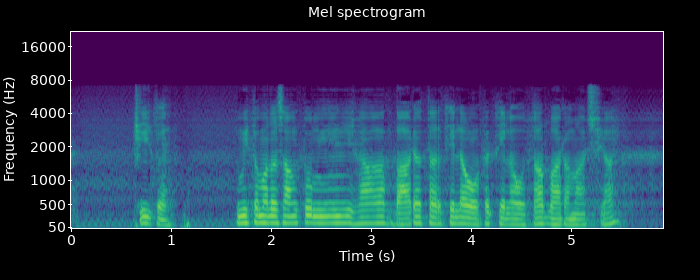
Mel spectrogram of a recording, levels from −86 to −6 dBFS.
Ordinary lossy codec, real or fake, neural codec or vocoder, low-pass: none; fake; codec, 16 kHz, 1 kbps, FunCodec, trained on Chinese and English, 50 frames a second; 7.2 kHz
